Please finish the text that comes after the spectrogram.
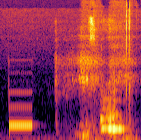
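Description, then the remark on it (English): A short, loud electronic phone tone sounds once, then a jumble of softer beeps and clicking line noise follows as a call to a friend is being dialed. “Would you like to phone a friend?”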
